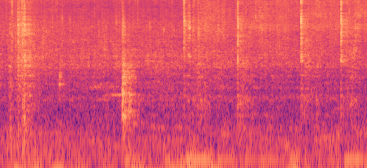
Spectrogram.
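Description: Potato pieces are stir-fried in a spiced masala paste, loud close sizzling punctuated by repeated scraping strokes of a spatula against the pan.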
